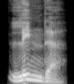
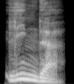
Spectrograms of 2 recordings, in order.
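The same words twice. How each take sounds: First: "Linda" as an English name, stressed on LIN; English pronunciation. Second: "Linda" as said in French, even syllables; French pronunciation. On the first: Teacher giving vocabulary, "Linda" in English pronunciation. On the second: Teacher translating the name, "Linda" in French pronunciation. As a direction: say "Linda" with a French I and full final A. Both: Shown as a demonstration. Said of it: "Quelques mots de vocabulaire".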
